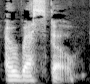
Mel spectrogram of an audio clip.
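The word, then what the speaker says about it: aresko (ἀρέσκω): The Greek word, which is what the New Testament was written in, the Greek word for please is the word aresko, and it's spelled A-R-E-S-K-O, aresko.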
